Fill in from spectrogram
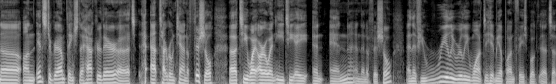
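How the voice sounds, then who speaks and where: A man's voice: mid-range voice, a little mellow, dry recording. A young adult man hosting a casual radio talk show from a studio, rambling with lots of fillers while reading plugs.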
